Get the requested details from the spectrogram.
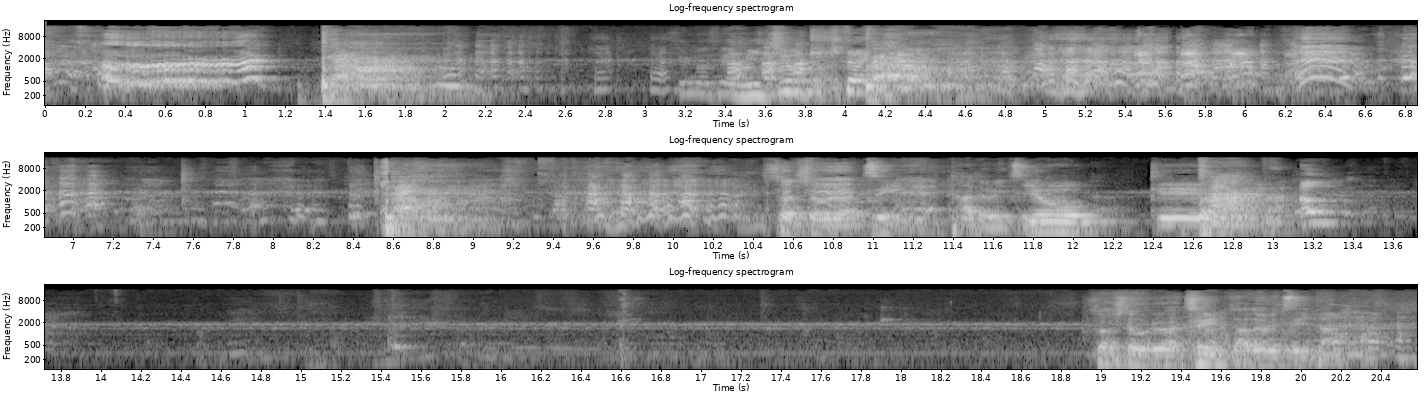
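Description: A man sings loudly into a microphone over loudspeakers.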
